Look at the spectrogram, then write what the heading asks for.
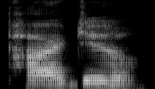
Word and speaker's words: Pardue: Você pronunciou bem em francês, que eu até gosto, prefiro, mas como eu sou norte-americano, eles falam Pardue.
